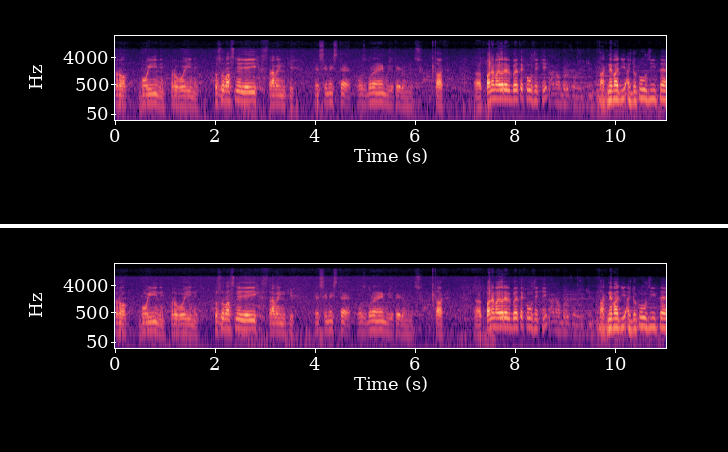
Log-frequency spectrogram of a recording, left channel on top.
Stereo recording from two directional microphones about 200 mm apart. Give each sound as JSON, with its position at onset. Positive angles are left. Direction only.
{"t": 0.0, "sound": "speech", "side_deg": 15}
{"t": 4.0, "sound": "speech", "side_deg": 0}
{"t": 7.2, "sound": "speech", "side_deg": 10}
{"t": 9.7, "sound": "speech", "side_deg": 0}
